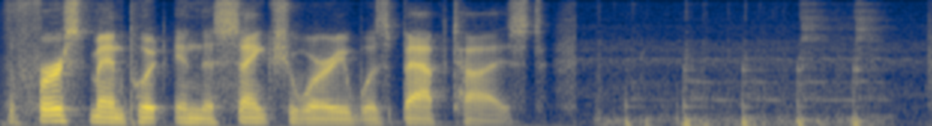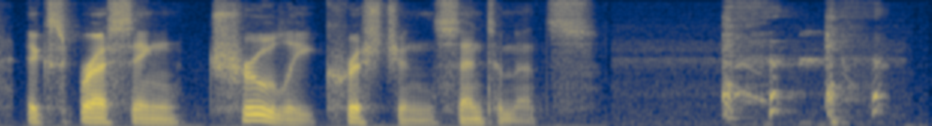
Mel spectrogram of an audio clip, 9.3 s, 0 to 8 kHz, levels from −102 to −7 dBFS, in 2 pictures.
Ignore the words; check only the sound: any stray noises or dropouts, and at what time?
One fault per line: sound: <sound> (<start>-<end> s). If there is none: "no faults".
sound: tap (3.0-4.5 s)
sound: cough (8.3-9.1 s)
